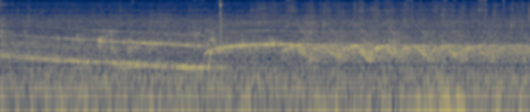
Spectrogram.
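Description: A wailing siren sweeps up and down in pitch, rising then cycling steadily, heard from a middle distance over a constant rumble of traffic.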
